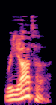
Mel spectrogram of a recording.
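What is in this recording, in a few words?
"riata", British English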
